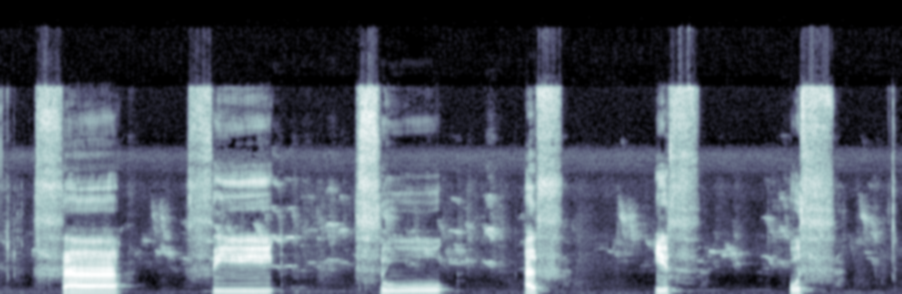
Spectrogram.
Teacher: सा को बहुत नरमी से अदा करना है और याद रहे कि सा की अदायगी में सीन की तरह सीटी नहीं निकलनी चाहिए और जुबान की नोक को ऊपर के सामने वाले दोनों दांतों के बिल्कुल नोक पर लगाना है। · سا کا مخرج ہے زبان کی نوک اور ثنایا علیہ کا کنارہ۔ · سا کو بہت نرمی سے ادا کرنا ہے، اور یاد رہے کہ سا کی ادائیگی میں سین کی طرح سیٹی نہیں نکلنی چاہیے، اور زبان کی نوک کو اوپر کے سامنے والے دونوں دانتوں کے بالکل نوک پہ لگانا ہے۔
